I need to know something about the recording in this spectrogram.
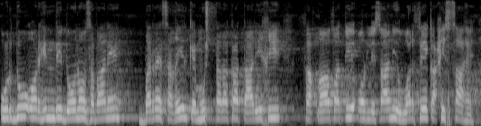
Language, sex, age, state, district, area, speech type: Urdu, male, 18-30, Uttar Pradesh, Saharanpur, urban, spontaneous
